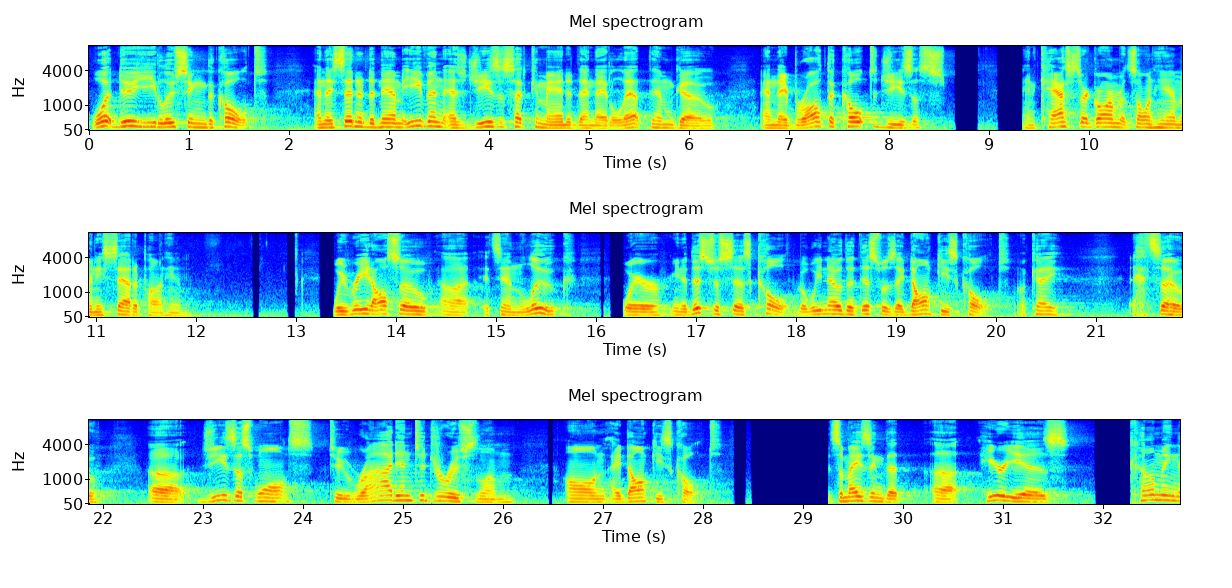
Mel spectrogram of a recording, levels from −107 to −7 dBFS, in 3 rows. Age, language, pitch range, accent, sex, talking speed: 30-49, English, 120-155 Hz, American, male, 155 wpm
